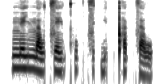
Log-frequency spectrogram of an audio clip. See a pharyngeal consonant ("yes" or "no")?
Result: no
